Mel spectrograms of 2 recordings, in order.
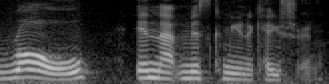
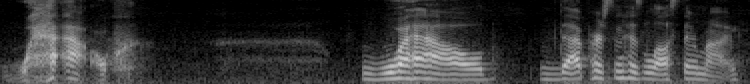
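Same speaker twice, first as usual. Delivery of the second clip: disapproving wow; 4 semitones lower, slower than usual. Shown as a demonstration.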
